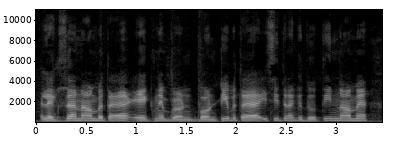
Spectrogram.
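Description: Animated man chatting to his animals. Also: a little high, fairly quick. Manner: repeats "yaar" constantly, animated and coaxing. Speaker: vlogger with pet birds and animals. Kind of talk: casual chat to viewers.

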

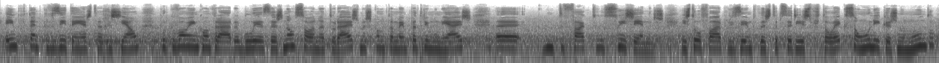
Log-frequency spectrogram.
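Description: A woman in her forties, a municipal president, interviewed at a trade fair stand, inviting visitors and pausing with fillers. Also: mid-range voice, steady tone. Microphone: handheld reporter mic. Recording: background noise from fair hall.

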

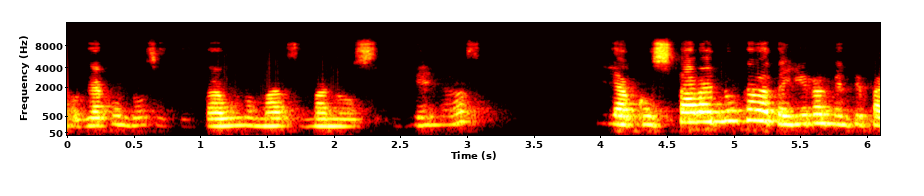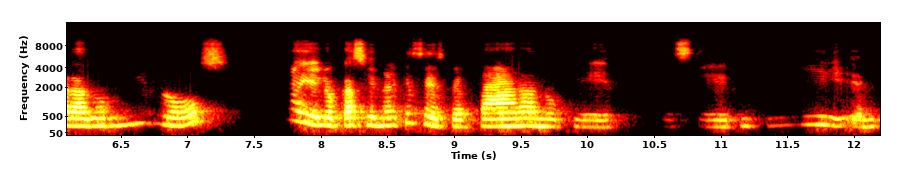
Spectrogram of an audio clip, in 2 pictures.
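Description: A woman's voice: on the high side, a bit bright, low-quality recording. A Mexican woman psychologist giving a live online parenting talk, conversational, with many fillers and restarts.

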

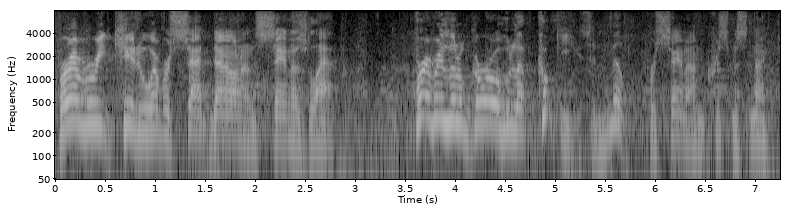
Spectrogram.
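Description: A man's voice: high-pitched, sing-song, a little fast, vocal fry, sharp tone, full character voice. A middle-aged man playing a shady, brash con-man Santa in a film comedy, with a slangy, theatrical, sarcastic delivery. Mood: mock sincere.

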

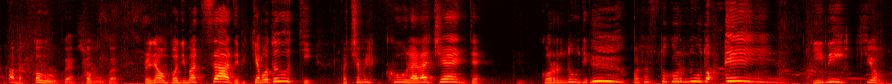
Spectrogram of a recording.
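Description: A man giving casual, excitable and jokey live commentary while streaming a game, hesitant and halting whenever he switches into English. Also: high voice. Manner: excitable and jokey, swings between loud outbursts and mumbling.

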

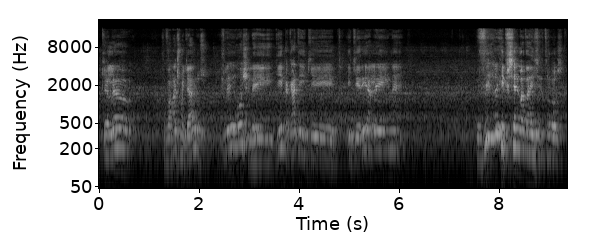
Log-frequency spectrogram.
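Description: Guy rambling through a story on a radio show, high lively voice, kinda echoey room with faint noise. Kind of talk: casual banter.

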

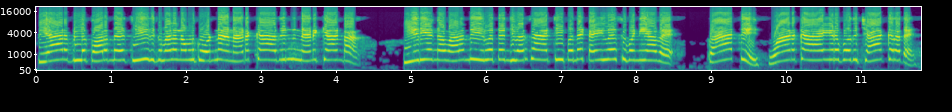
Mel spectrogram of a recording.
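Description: A woman voicing a sharp-tongued old village grandmother in a cartoon, lecturing the young women in Tirunelveli Tamil. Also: very high-pitched, little pitch movement, normal speed. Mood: scolding. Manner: lecturing, scolding. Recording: loud background noise.

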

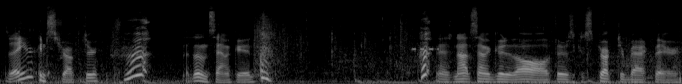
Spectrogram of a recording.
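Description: A gaming YouTuber gives casual live commentary over faint video game sound, muttering questions to himself and swearing mildly. His mid-range voice has a sing-song lilt at a moderate pace, and the background is noisy.

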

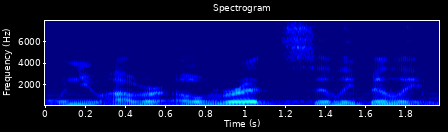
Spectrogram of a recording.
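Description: A man's voice: fairly low pitch, fast. A man playing a game alongside his girlfriend on a stream. He chats casually and teases her. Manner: teasing and animated. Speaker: co-player, the streamer's boyfriend. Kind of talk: casual gaming banter. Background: game music.

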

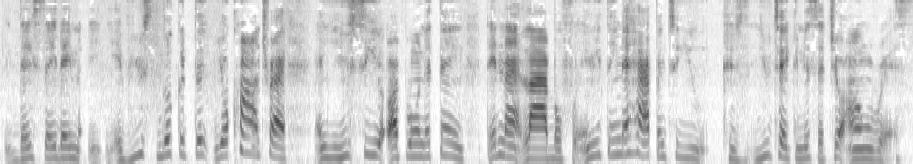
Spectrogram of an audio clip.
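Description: A woman's voice: mid-range voice, a little mellow. A woman in her forties talking candidly to her phone camera at night, rambling and calling her viewers y'all. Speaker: vlogger. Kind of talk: casual chat to camera. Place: dark room at night. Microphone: phone camera held close.

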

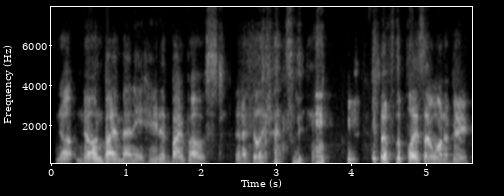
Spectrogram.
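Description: A man's voice: on the high side, steady tone, a little slow, a bit bright, distant mic, highs cut off. A man appearing as a guest on a casual show, joking and self-deprecating. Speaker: guest commentator. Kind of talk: casual podcast chat.

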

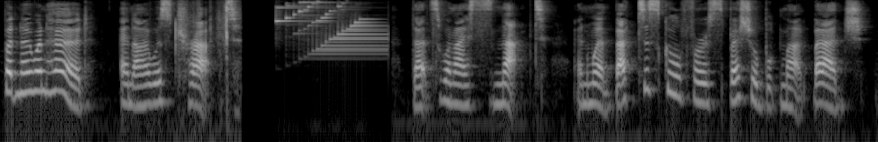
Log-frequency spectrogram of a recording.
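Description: A woman reads a children's picture book aloud at an unhurried pace. Her voice is mid-pitched and expressive, rising for the scary moments. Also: soft background music. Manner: slow, deliberate storytelling. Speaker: storyteller.

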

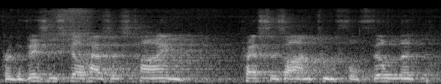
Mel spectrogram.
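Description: An older priest gives a solemn commencement address, speaking very slowly and deliberately. His voice carries from far off through a big church with a long, booming echo. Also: little pitch movement, slight background noise. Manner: slow, solemn. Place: large church.

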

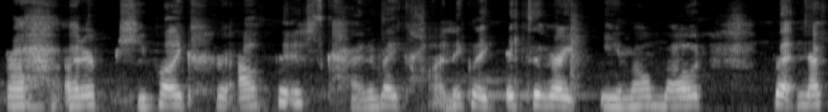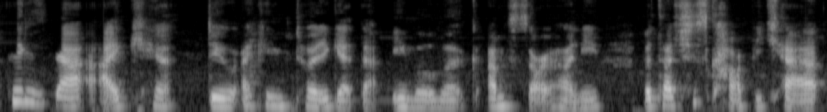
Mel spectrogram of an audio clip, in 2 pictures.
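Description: A woman voices a spoiled rich girl in a role-play skit set to gameplay, sounding snooty, haughty and dismissive with plenty of "like" and "ew." Her mid-range voice is slightly rough and keeps a steady tone at normal speed, recorded in low quality.

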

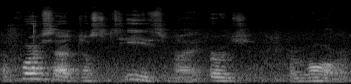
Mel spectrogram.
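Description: A Canadian woman in her nineties reads her own funny essay in a bookstore, slow, gentle and amused, yet animated. Her low, thin voice lacks strength and shows vocal fry. The footage, shot across the room with a lapel mic, has echoey, distant shop audio and background noise.

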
